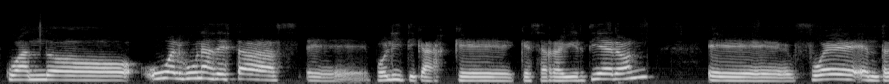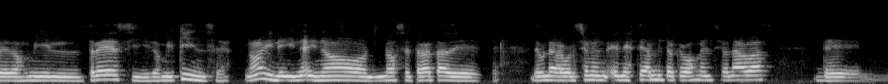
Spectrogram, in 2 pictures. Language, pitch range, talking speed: Spanish, 180-215 Hz, 125 wpm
